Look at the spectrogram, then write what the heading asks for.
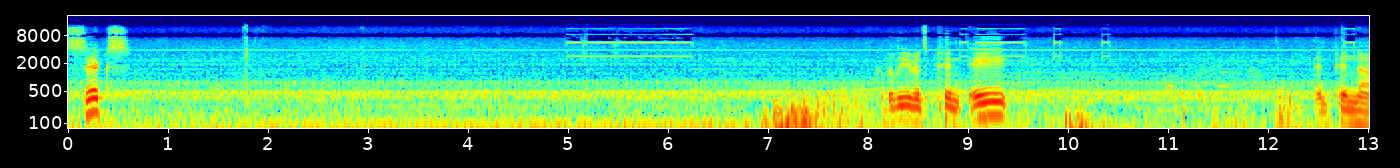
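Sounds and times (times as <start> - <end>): low hum: 0.0 - 13.0
multimeter high beep: 4.2 - 6.6, 7.5 - 13.0.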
